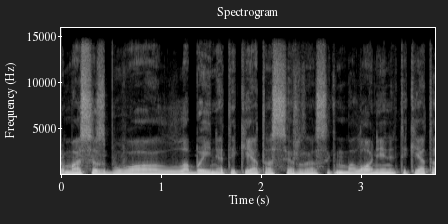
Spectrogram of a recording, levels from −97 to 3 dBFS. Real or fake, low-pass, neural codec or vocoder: real; 14.4 kHz; none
